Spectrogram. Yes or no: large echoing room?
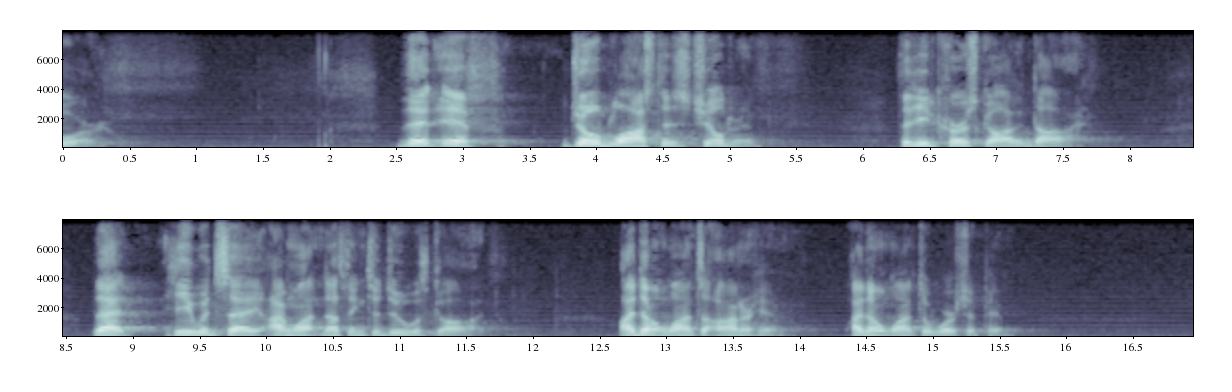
yes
